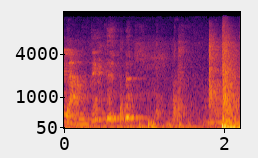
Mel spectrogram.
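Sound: front door being opened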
